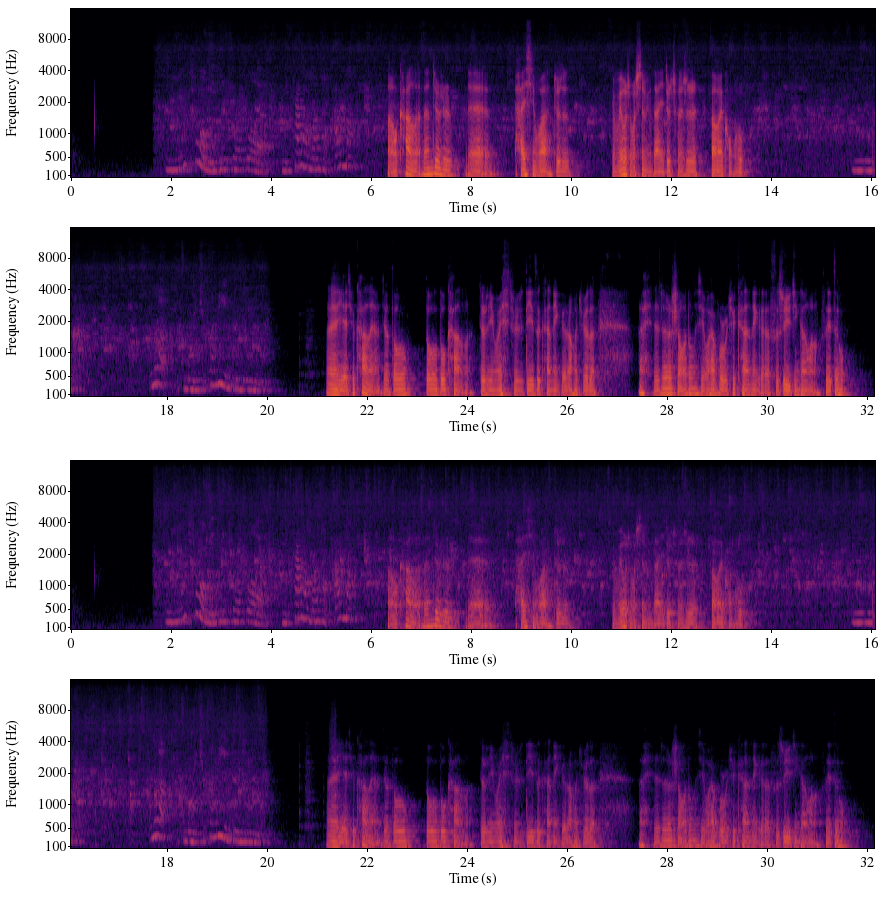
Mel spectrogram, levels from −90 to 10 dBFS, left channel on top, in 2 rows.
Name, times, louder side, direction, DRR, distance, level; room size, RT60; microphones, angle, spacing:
sound 1, 1.6-20.0, right 3 dB, 50° right, 1.3 m, -55 dB
voice 1, 1.9-4.0 4.2-5.8 15.6-16.3 17.6-20.1, right 1 dB, 15° right, 0.7 m, -50 dB
voice 2, 6.3-8.5 8.9-10.0 10.8-12.5 12.8-13.5 16.1-16.3 21.2-22.9 23.2-31.5, left 6 dB, 55° left, 0.3 m, -33 dB
sound 2, 15.0-17.0 17.6-18.0 18.4-18.5 18.7-18.8 19.3-19.7 20.0-20.2 20.6-21.9, right 3 dB, 80° right, 1.2 m, -61 dB
12.5 x 7.9 x 2.6 m
head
